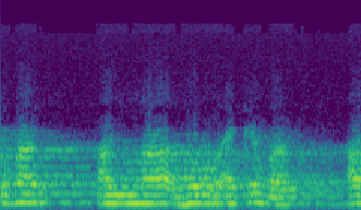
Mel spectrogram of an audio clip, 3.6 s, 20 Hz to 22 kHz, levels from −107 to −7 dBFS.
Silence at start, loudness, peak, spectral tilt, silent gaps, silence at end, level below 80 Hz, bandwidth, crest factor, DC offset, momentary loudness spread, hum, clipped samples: 0 s; -27 LUFS; -14 dBFS; -13 dB/octave; none; 0 s; -64 dBFS; 2 kHz; 12 dB; under 0.1%; 15 LU; none; under 0.1%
